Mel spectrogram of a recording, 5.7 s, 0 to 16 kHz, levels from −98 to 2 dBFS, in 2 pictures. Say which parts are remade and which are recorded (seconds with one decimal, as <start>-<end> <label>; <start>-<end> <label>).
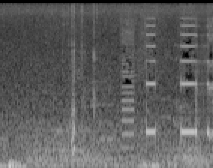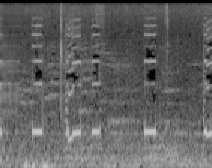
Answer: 0.0-2.6 recorded; 2.6-3.1 remade; 3.1-5.7 recorded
